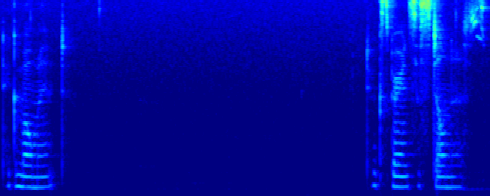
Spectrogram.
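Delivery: soft, calm meditation voice with long pauses; guided meditation. Real, not acted. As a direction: lead them gently into stillness, leaving space between phrases.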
